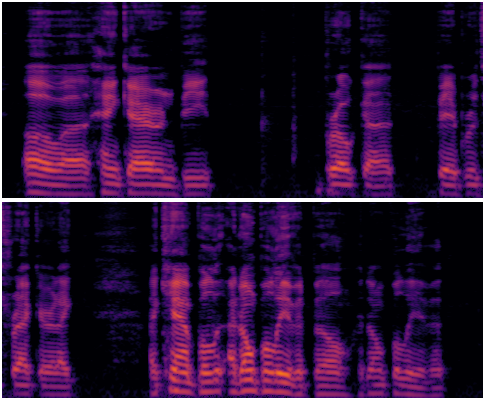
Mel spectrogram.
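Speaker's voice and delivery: put-on subdued delivery. Act out how he told of the home run record, imitating a very muted delivery. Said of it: "he said it in a very muted way".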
